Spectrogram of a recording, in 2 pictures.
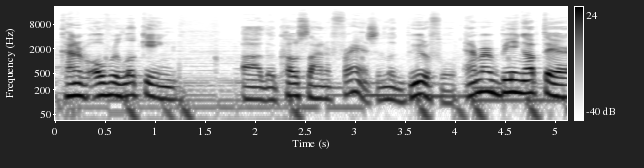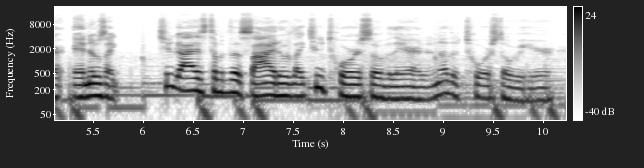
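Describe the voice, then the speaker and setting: A man's voice: medium pitch, brisk, a little mellow, soft background music. A man in his twenties casually telling a rambling, profane storytime tale to camera. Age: 20s. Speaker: vlogger.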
